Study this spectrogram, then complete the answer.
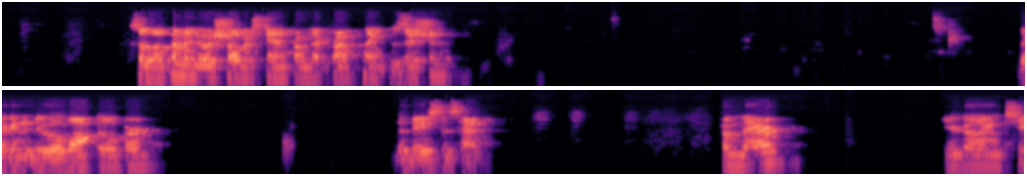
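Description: A man talks calmly nearby, in short bursts with pauses.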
